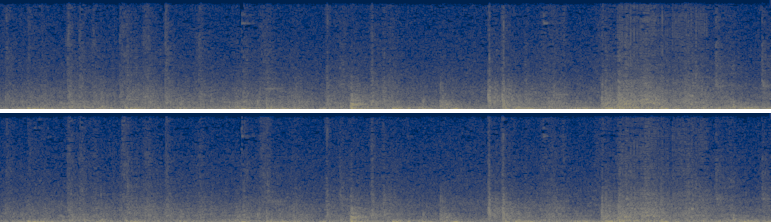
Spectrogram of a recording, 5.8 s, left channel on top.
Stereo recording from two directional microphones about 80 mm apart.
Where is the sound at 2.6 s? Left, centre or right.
Right.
